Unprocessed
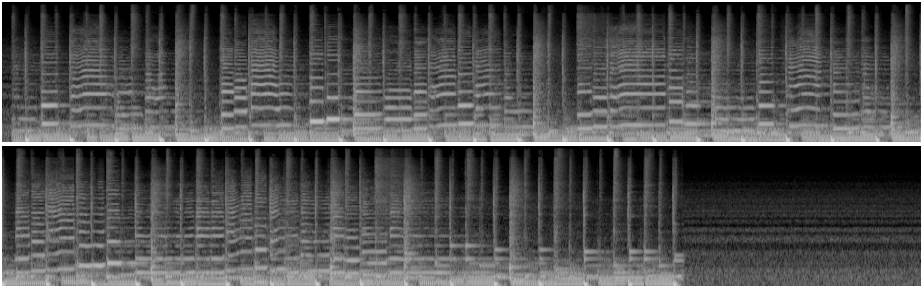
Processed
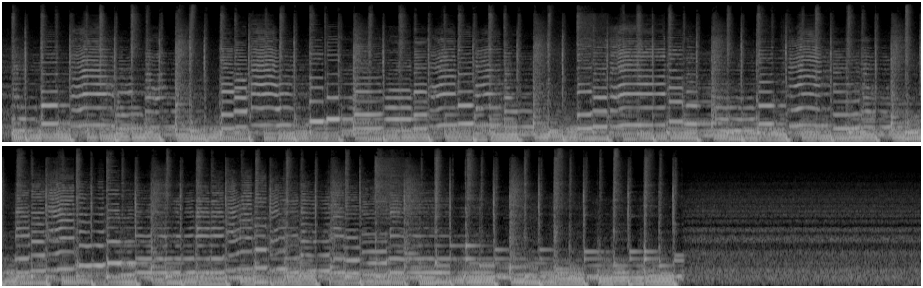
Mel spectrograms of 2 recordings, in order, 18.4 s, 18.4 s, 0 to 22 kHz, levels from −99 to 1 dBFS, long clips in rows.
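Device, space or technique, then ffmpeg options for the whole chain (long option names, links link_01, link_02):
podcast mastering chain: -filter_complex "[0:a]asettb=1/sr,asplit=3[link_01][link_02][link_03];[link_01]atrim=end=12.584[link_04];[link_02]atrim=start=12.58:end=13.26,asetpts=PTS-STARTPTS,afade=type=in:duration=0.004:curve=qsin,afade=type=out:start_time=0.676:duration=0.004:curve=qsin,bandreject=frequency=2000:width=8.8[link_05];[link_03]atrim=start=13.256[link_06];[link_04][link_05]acrossfade=duration=0.004:curve1=hsin:curve2=qsin[link_07];[link_07][link_06]acrossfade=duration=0.004:curve1=qsin:curve2=hsin,highpass=100,acompressor=threshold=-34dB:ratio=2,alimiter=level_in=6.5dB:limit=-24dB:level=0:latency=1:release=227,volume=-6.5dB,volume=1.5dB" -ar 48000 -c:a libmp3lame -b:a 128k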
